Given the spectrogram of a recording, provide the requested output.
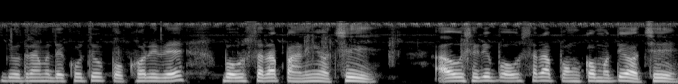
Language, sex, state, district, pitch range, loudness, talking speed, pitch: Odia, male, Odisha, Malkangiri, 155-165 Hz, -17 LUFS, 135 wpm, 160 Hz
